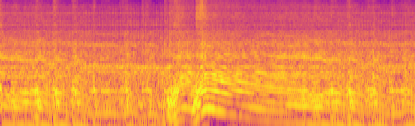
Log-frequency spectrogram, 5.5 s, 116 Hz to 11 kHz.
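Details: 1997 Yamaha YZ250 two-stroke, 10–15 minutes into warm-up: idles unevenly, stumbling and surging, worse on throttle and in gear; won't idle alone long. Owner suspects crank seal or crankshaft, not confirmed.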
